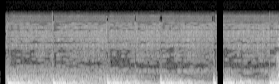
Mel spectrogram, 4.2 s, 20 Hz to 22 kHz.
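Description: A low pulse repeating about once every 0.8 seconds over a steady low hum, part of a film soundtrack. The sound drops out for an instant at the very start and again a little after three seconds in.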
